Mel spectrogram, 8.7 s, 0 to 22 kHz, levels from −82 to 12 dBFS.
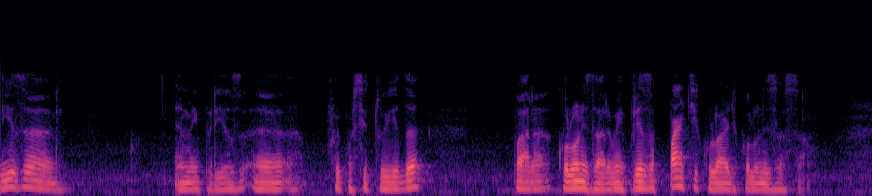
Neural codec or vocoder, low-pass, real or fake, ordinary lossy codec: none; 5.4 kHz; real; none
